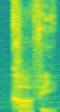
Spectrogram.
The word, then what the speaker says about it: Coffey: He's massive, but Coffey, like the drink, only not spelled the same.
